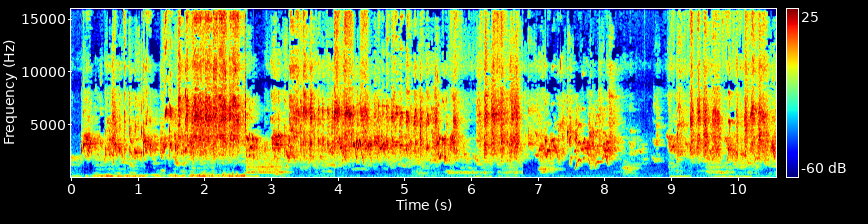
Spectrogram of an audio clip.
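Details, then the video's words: Budgerigars chirping together in a dense, overlapping chatter of high squeaks and warbles, with a low rumbling hum beneath during the first two and a half seconds and again near the end. "Beautiful Budgies Chirping Sounds"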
